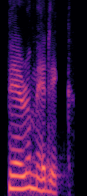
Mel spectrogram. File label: "paramedic", Indian; Dictionary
